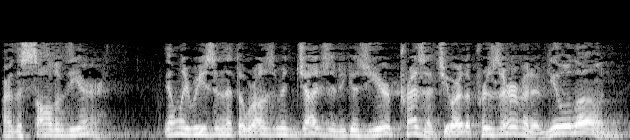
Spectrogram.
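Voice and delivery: high, driving preacher's climax; fiery preaching. Acted. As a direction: preach it to the rafters. Preaching at full force.

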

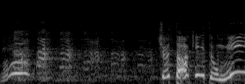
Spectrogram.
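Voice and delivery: high, startled mock squeak. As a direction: shoot way up in pitch, disbelieving. Startled at being singled out.

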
